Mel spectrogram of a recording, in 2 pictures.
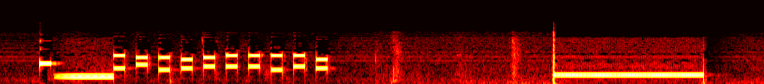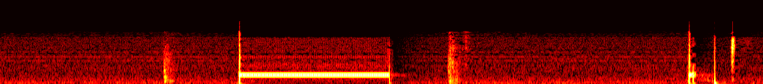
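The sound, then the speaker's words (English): A telephone dial tone, then a quick run of about a dozen touch-tone beeps as a number is dialed to reach a person's attorney during a board hearing, followed by two long ringback tones separated by silence and faint clicks. No one speaks. “And I believe we're getting your attorney on the phone.”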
